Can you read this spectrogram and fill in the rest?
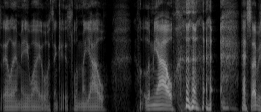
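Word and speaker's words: LYMAO: So it's Lamayo. So, like, is that even what it is? L-M-A-Y-O. I think it is Lamayow.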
